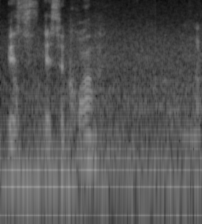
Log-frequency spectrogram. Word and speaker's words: Issaquah: neighborhood in Seattle well it would XPath from Issaquah that's how you say it it's a qual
